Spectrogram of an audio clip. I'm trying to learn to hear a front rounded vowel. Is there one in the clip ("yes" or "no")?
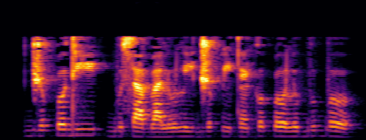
no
